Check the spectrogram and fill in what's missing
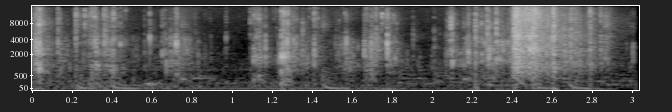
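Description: Plastic packaging of a Sumikko Gurashi wet wipe pack crinkling and crackling up close as it is handled and torn open, with dense, irregular rustles throughout.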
